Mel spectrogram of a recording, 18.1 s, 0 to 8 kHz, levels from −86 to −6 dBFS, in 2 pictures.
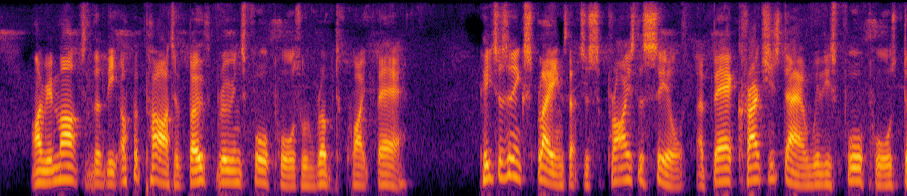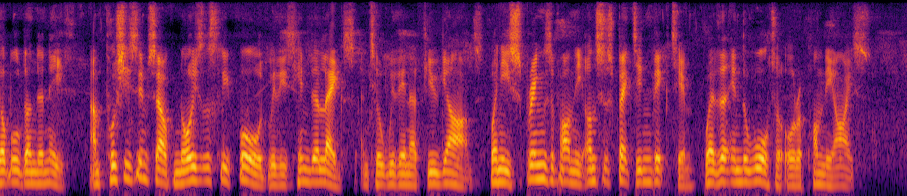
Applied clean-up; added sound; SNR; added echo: neural mask model Resemble Enhance denoiser.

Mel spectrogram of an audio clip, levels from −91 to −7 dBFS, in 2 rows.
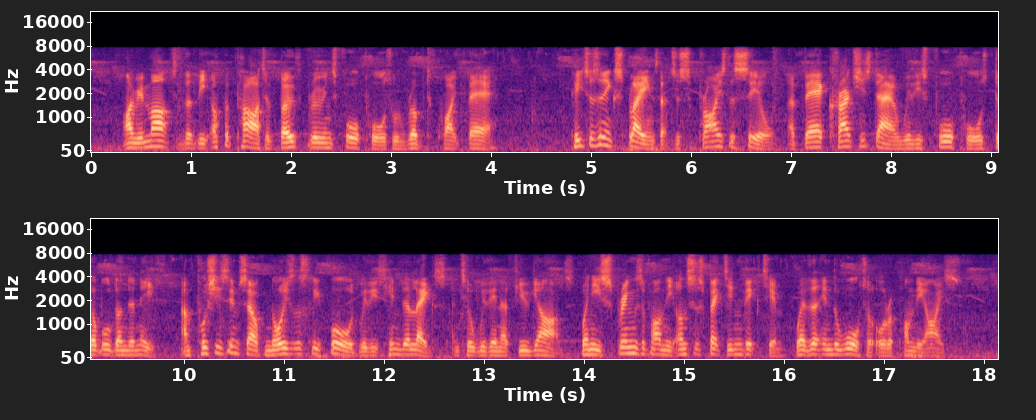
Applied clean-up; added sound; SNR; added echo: none; Bird; 19 dB; none.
